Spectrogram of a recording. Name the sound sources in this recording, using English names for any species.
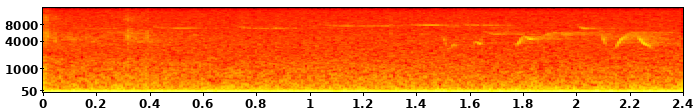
Golden-crowned Kinglet, Magnolia Warbler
